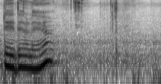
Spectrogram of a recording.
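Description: Scissors cutting, with a few short sharp snips about a second in, after a woman's brief spoken word.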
